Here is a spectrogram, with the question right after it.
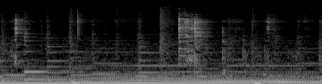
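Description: A spoon scrapes and clinks against a pan as fried bitter gourd masala is stirred, with intermittent metallic taps over a steady low background hum, close and moderately loud.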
